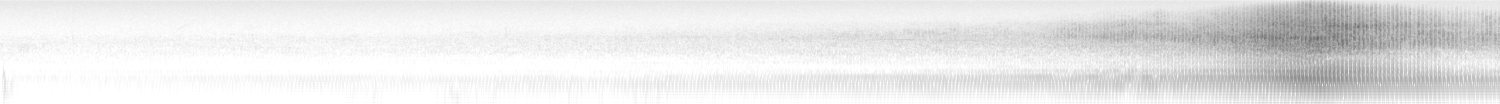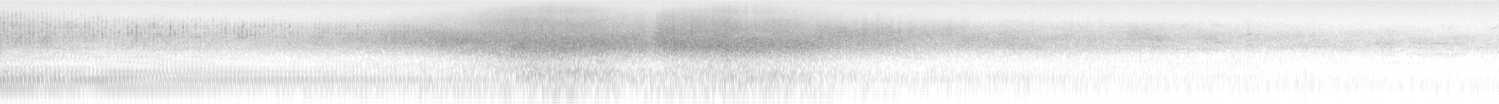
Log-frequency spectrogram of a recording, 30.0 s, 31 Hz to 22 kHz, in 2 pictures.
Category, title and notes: Soundscapes > Urban
AMB - CarPasses on a Highway in RuilleSurLoir, France - 02Jul2025,1723H
Ambience of multiple car, motorbike, and a traktor passing. Recorded in Ruille Sur Loir, France with Shure Motiv mic connected to iPhone 14.
AMB, Car, France, Highway, Motorbike, Passes, RuilleSurLoir, SFX, Traktor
